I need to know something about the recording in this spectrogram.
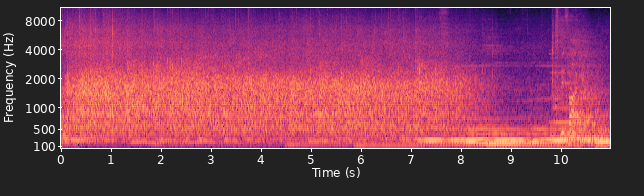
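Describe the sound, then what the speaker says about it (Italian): Wedding guests in a church giving loud, sustained applause for the couple. The clapping stays thick and steady throughout, with sustained musical tones entering near the end. "Facciamo un applauso."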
